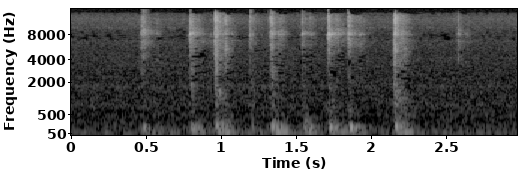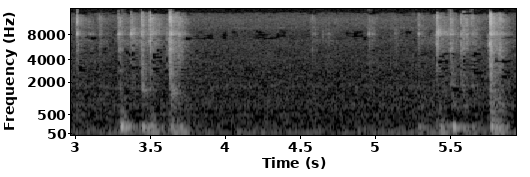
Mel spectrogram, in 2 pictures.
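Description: Fingertips type on the keys of a black plastic laptop keyboard, giving about eighteen soft, quiet key taps in three bursts separated by short pauses. Each tap is a dull low thud with a faint bright click on top, and each dies away almost at once.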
